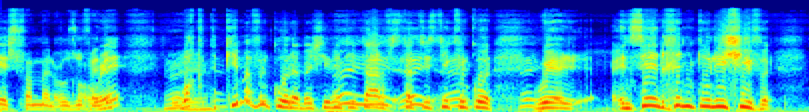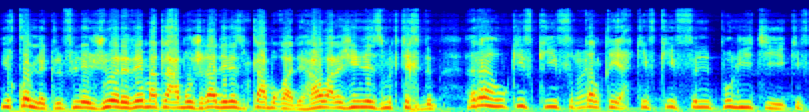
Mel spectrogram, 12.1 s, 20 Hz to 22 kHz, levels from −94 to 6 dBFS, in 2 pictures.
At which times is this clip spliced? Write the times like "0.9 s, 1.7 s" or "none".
1.6 s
